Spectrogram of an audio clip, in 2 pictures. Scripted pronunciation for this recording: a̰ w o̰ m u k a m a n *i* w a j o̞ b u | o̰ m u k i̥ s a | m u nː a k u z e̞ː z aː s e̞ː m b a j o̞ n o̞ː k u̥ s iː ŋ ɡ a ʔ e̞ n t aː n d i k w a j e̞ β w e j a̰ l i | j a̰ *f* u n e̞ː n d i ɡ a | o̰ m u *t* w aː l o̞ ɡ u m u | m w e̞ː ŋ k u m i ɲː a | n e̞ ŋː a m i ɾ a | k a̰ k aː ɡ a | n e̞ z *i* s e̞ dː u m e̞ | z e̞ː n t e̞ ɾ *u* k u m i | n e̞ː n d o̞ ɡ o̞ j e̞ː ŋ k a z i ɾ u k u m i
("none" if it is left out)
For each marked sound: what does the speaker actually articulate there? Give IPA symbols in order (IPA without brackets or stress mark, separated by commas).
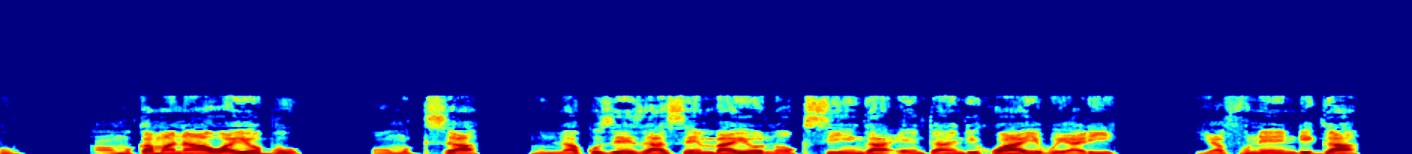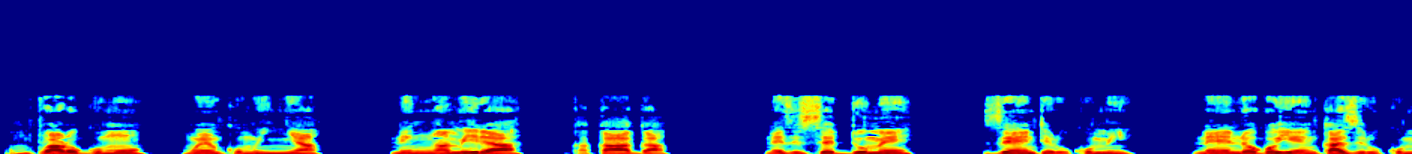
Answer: a, f, t, i, u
